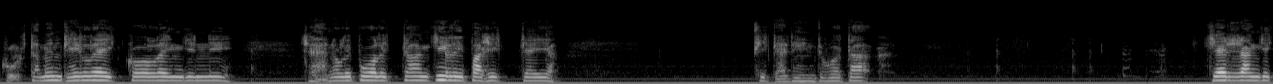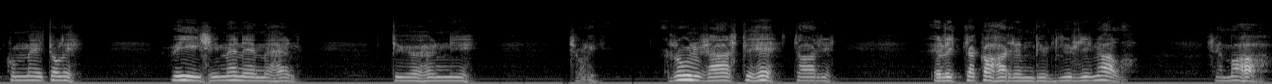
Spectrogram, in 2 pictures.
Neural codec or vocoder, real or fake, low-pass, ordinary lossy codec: none; real; 10.8 kHz; none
